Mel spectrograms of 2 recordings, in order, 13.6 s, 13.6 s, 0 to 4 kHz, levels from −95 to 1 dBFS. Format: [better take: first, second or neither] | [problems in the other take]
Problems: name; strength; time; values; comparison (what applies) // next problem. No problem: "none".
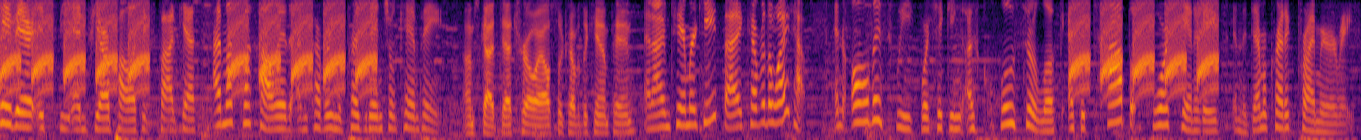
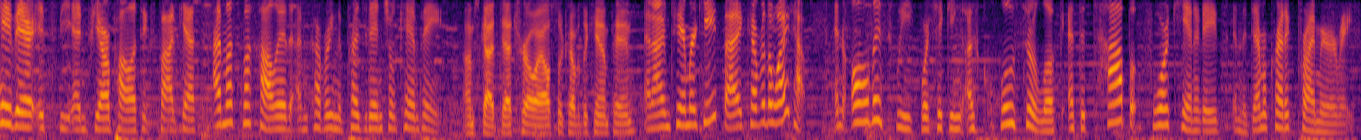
second | background sound (Alarm); 2 dB above the speech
